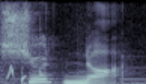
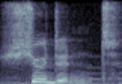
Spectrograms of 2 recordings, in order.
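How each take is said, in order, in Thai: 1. พูดเป็นสองคำเต็ม 2. พูดเป็นคำเดียวแบบย่อ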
